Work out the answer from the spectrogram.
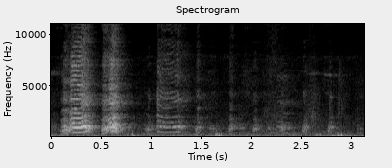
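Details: Hen calling before laying an egg: two loud, harsh, buzzy cackles, then a drawn-out nasal note and softer scattered clucks, with low thumps in the background.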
